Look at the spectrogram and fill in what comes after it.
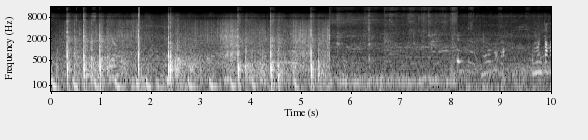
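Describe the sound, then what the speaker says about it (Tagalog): Fireworks bursting during Christmas festivities, a series of sharp loud bangs and crackles at irregular intervals for the first half, then fading into a quieter crowd murmur with distant pops while people talk. "Fireworks"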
